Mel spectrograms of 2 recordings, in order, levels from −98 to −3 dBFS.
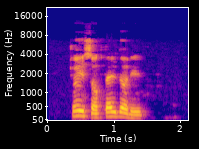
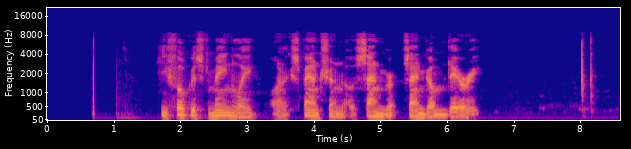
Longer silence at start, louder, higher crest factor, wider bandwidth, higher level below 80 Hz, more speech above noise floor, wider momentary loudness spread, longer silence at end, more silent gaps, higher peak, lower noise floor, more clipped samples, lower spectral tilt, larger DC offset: second, 0.35 s vs 1.7 s; first, -15 LUFS vs -30 LUFS; second, 16 dB vs 22 dB; second, 7.6 kHz vs 9.2 kHz; second, -62 dBFS vs -52 dBFS; first, 50 dB vs 45 dB; second, 10 LU vs 15 LU; first, 0.7 s vs 0.4 s; neither; first, -2 dBFS vs -10 dBFS; second, -65 dBFS vs -74 dBFS; neither; about the same, -4 dB/octave vs -5 dB/octave; neither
